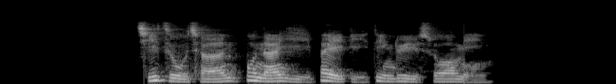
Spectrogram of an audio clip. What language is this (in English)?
Chinese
